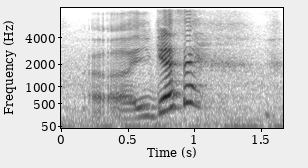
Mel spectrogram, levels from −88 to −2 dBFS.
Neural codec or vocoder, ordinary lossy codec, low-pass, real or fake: none; none; none; real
